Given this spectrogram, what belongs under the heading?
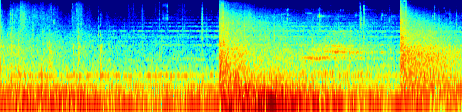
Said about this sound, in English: In night vision, special forces leave a helicopter, then storm a building, hurling a grenade in ahead of them.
